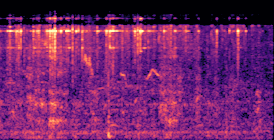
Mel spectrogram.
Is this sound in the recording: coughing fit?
no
